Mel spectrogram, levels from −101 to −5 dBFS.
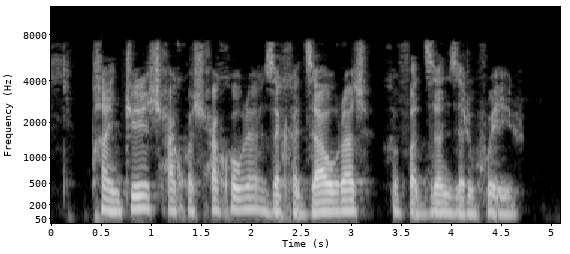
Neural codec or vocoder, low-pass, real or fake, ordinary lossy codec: codec, 16 kHz, 16 kbps, FreqCodec, larger model; 7.2 kHz; fake; AAC, 64 kbps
